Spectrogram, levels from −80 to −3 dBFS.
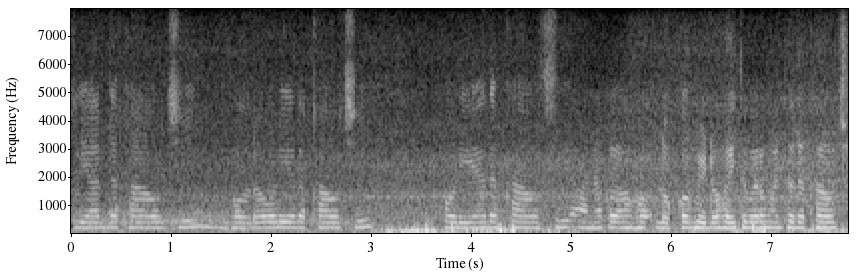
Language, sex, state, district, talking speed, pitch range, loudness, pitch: Odia, female, Odisha, Khordha, 125 wpm, 200-215 Hz, -18 LUFS, 205 Hz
